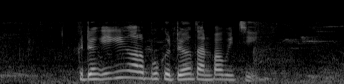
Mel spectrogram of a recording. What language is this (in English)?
Javanese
